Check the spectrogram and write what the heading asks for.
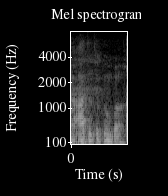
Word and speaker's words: Antetokounmpo: Antetokounmpo. Yeah, I think that's how it's pronounced. – No, Antetokounmpo.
